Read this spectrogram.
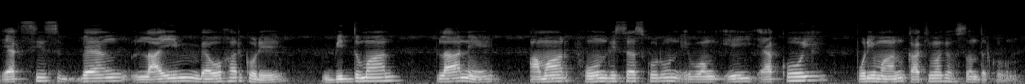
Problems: none marked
